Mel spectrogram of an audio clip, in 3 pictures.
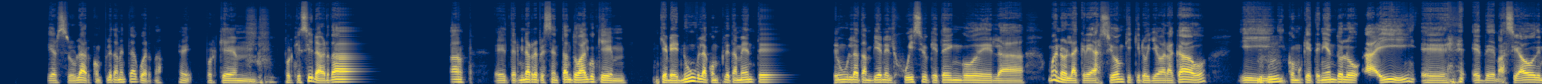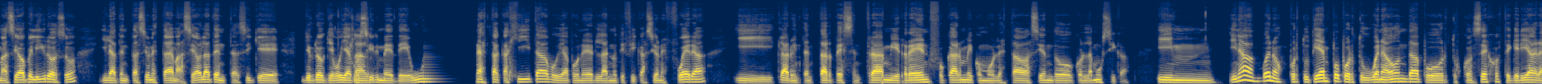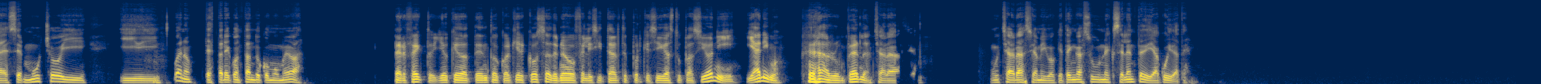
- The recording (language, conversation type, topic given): Spanish, advice, ¿Cómo te distraes con las redes sociales durante tus momentos creativos?
- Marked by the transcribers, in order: chuckle; distorted speech; chuckle; chuckle; chuckle; tapping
